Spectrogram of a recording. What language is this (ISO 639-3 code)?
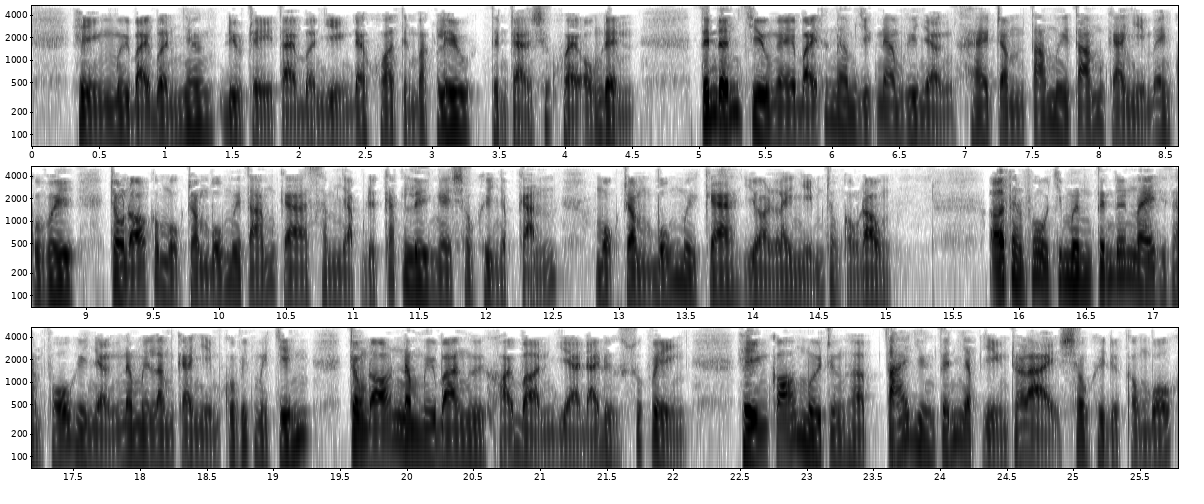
vie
